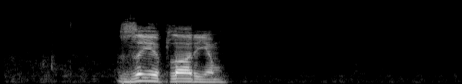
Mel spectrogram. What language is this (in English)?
Pashto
